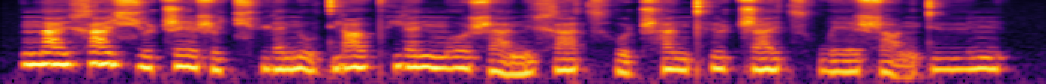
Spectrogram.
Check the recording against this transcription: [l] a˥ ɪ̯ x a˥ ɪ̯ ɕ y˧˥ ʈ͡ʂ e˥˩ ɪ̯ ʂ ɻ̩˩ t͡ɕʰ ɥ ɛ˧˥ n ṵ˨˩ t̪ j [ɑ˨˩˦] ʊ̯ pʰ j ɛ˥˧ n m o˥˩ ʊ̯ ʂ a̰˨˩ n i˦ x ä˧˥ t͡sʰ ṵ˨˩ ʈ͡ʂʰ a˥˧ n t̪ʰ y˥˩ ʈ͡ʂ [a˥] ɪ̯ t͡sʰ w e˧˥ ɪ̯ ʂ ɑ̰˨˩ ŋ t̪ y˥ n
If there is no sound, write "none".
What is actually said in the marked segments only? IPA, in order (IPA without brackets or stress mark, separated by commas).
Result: n̪, ɑ˥, a˥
